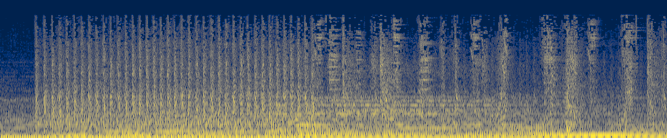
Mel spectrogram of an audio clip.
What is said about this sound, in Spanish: El Hayasaki disparó a la cubierta del Growler con todas las armas que tenía.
